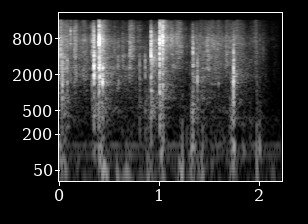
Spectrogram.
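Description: Gift wrapping being opened, with crisp paper crinkling and rustling in a few sharp, uneven bursts separated by brief quieter moments.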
